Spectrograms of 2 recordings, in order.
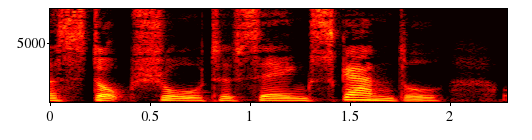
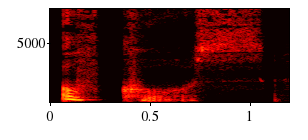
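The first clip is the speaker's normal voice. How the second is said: soft reply; 5 semitones higher, 9 dB quieter than usual. A narrator's reading. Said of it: "Phillida replied".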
